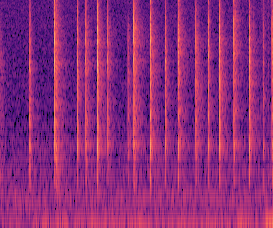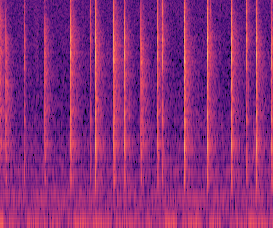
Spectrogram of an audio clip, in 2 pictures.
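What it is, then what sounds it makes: Plastic powder compact tapped with nails. Long nails tap and scratch a small, square, black plastic pressed-powder compact with a hollow case, producing about thirty short, bright, dry clicks with almost no ring. Soft scratching fills the gaps between the taps.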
